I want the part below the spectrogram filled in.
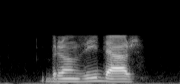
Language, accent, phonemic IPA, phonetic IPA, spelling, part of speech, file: Armenian, Eastern Armenian, /bɾonˈzi dɑɾ/, [bɾonzí dɑɾ], բրոնզի դար, noun, Hy-բրոնզի դար.ogg
- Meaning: Bronze Age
